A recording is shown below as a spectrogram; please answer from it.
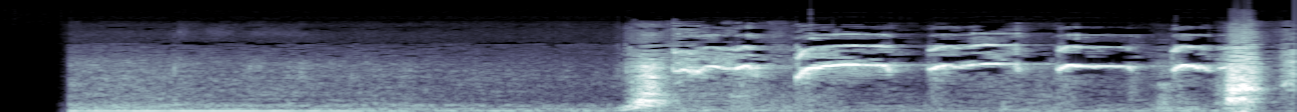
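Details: Golden Retriever mother scolding a Siberian Husky for playing with her puppies: after three seconds of quiet, a run of drawn-out, wavering whine-like cries, each about a second long, in a rapid back-and-forth series.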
